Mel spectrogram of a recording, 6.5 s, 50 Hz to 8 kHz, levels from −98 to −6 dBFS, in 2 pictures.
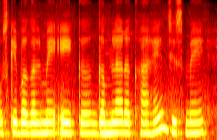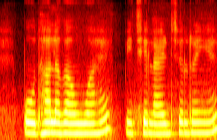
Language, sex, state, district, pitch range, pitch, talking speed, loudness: Hindi, female, Chhattisgarh, Korba, 210-220 Hz, 215 Hz, 155 wpm, -15 LUFS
